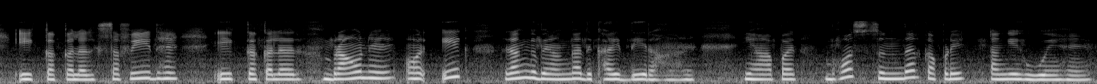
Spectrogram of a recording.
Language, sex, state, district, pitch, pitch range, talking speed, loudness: Hindi, female, Bihar, East Champaran, 245 Hz, 230-270 Hz, 145 wpm, -14 LUFS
